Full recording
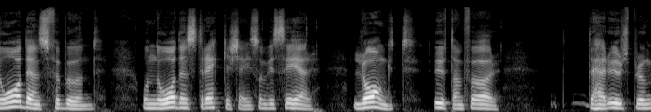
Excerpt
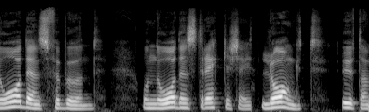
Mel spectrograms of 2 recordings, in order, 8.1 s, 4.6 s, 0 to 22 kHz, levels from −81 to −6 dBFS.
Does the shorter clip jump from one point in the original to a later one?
yes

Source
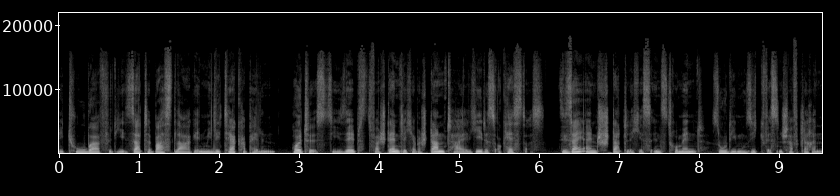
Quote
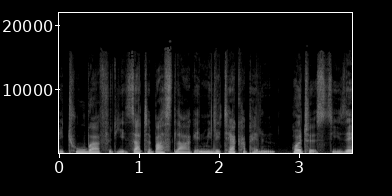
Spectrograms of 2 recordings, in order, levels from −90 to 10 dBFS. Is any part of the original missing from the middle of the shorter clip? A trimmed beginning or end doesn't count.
no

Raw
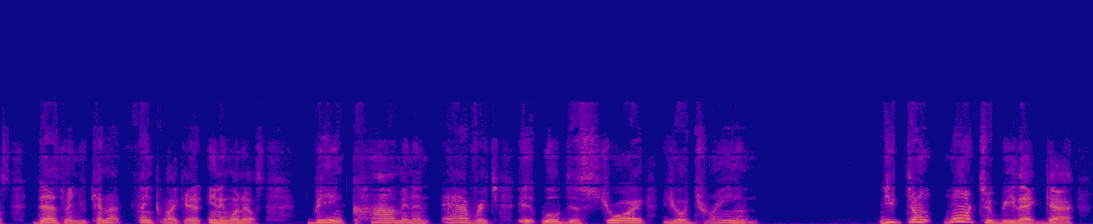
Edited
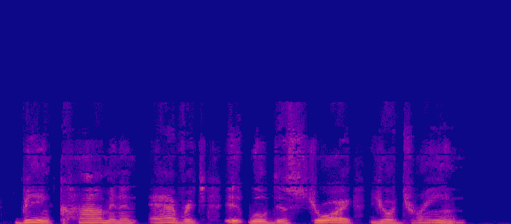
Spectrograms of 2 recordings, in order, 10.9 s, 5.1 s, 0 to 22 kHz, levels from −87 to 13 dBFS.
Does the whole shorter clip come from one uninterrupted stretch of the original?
yes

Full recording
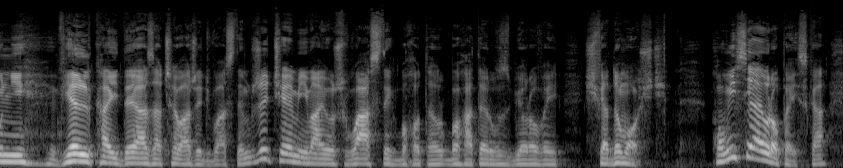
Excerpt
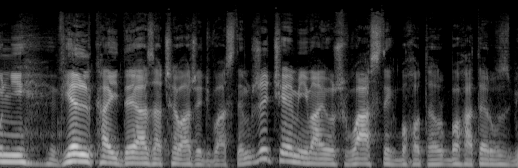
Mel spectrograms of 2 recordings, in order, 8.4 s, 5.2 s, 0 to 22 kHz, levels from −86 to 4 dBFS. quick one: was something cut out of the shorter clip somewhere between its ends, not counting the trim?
no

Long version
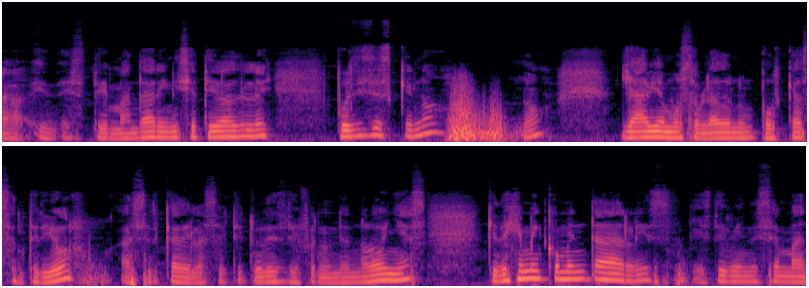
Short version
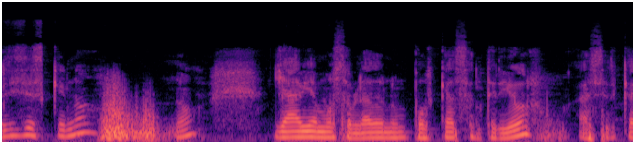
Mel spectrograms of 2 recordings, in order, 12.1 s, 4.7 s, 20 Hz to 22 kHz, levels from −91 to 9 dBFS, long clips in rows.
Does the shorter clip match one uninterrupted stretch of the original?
yes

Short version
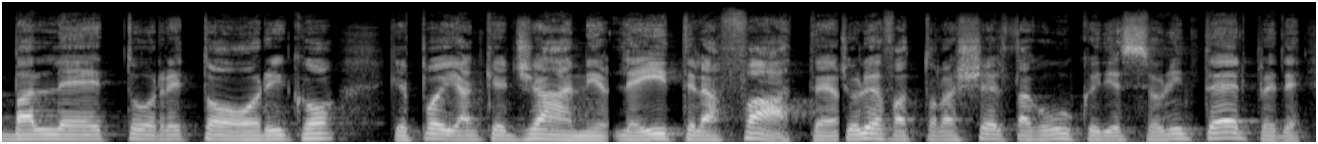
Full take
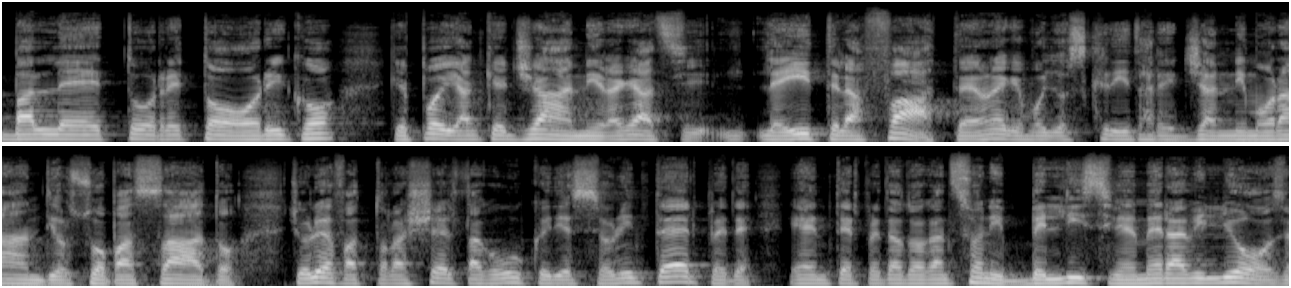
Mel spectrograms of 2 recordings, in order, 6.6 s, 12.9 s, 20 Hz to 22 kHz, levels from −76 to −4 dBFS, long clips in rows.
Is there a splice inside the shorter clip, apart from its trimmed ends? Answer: yes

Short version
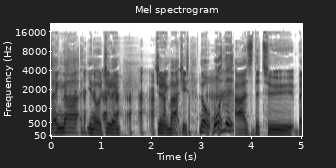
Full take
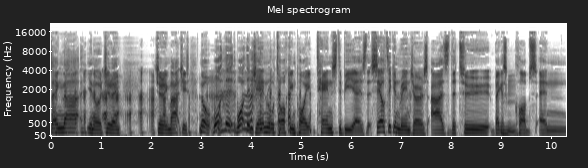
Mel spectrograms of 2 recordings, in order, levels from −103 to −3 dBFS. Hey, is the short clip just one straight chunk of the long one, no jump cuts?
no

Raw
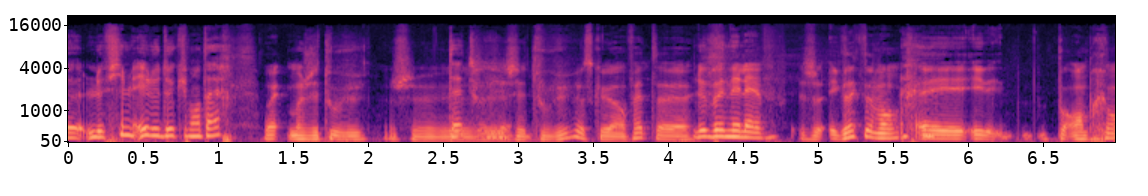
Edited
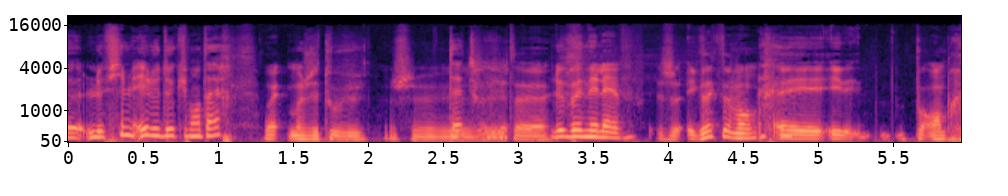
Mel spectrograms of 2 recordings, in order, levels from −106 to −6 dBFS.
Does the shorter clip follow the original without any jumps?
no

